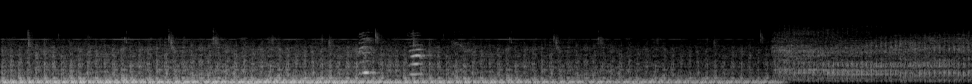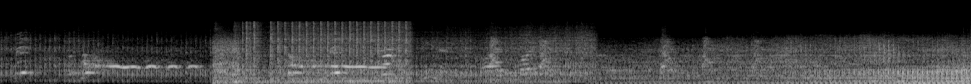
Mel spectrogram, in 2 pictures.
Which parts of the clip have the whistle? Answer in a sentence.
You can't hear the whistle here.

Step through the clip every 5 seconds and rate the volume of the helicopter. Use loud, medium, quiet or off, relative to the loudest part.
loud, medium, medium, loud.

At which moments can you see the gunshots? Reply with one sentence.
You can hear the gunshots from 11.8 to 13.8 s.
